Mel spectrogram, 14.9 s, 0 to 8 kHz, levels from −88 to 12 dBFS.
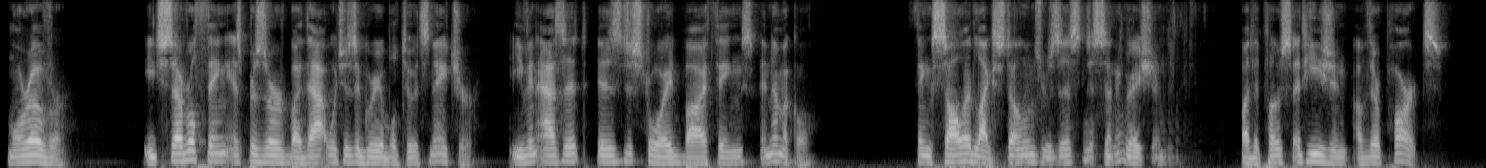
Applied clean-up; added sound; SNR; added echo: neural mask model DeepFilterNet 3.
